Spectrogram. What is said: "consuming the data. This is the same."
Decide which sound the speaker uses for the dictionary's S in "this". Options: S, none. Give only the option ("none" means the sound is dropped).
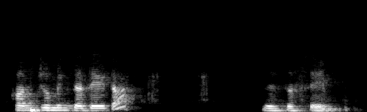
none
